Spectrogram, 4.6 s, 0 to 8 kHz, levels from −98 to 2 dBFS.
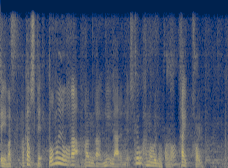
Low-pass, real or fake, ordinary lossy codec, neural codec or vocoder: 7.2 kHz; fake; none; codec, 16 kHz in and 24 kHz out, 0.6 kbps, FireRedTTS-2 codec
